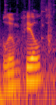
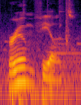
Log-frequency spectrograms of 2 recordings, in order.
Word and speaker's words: Broomfield: Is it Bloomfield? I want to say it's I'm probably pronouncing it wrong. Broomfield. BR, not BL.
